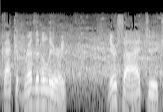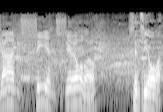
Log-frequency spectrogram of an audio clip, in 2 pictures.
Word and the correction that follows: Cinciola: Cinciola, my mistake. Accent in the wrong syllable.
